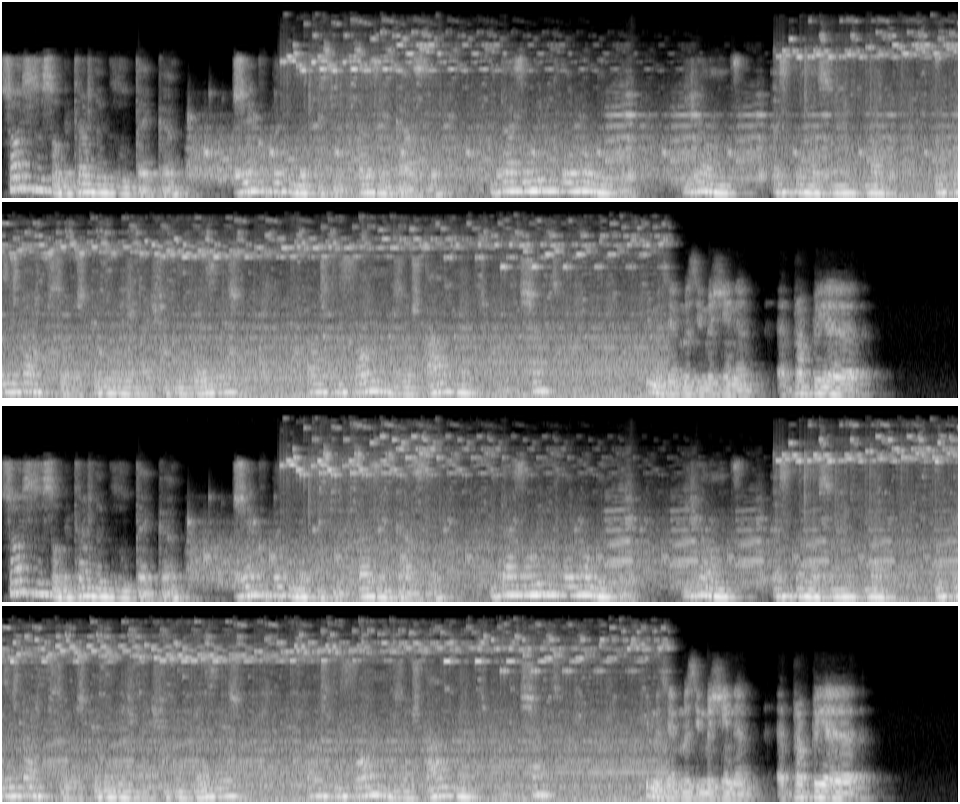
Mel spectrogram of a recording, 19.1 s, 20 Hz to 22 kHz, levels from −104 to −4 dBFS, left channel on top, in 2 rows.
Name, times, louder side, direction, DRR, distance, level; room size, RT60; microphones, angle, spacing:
voice 1, 0.0-1.8 2.3-4.4 4.9-6.3 6.8-7.4 7.7-8.8 9.3-12.0 12.6-15.2, right 1 dB, 20° left, -3 dB, 0.9 m, -23 dB
sound 1, 1.8-16.2, equal, 20° right, 0.9 m, -30 dB
voice 2, 16.0-17.0 17.3-18.2, right 2 dB, 80° right, 1 dB, 0.5 m, -23 dB
2.3 x 2.3 x 3.1 m, 0.38 s
head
